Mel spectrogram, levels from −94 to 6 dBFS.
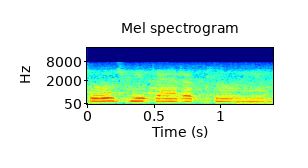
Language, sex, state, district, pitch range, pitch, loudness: Hindi, female, Chhattisgarh, Balrampur, 195-210 Hz, 195 Hz, -15 LUFS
